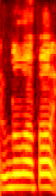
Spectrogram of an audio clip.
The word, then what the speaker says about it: Louisville: be able to say Louisville easily unless you see that Lou like just say it like that. Lou, that's how everybody from Louisville says it and it's just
